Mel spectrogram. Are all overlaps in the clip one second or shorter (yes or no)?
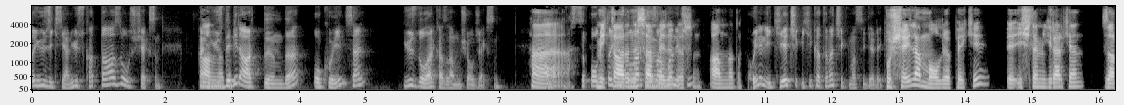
no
